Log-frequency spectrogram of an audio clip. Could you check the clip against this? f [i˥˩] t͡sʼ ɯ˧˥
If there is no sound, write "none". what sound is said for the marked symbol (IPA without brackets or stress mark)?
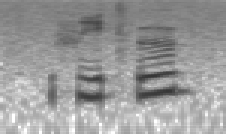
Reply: i˨˩˦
